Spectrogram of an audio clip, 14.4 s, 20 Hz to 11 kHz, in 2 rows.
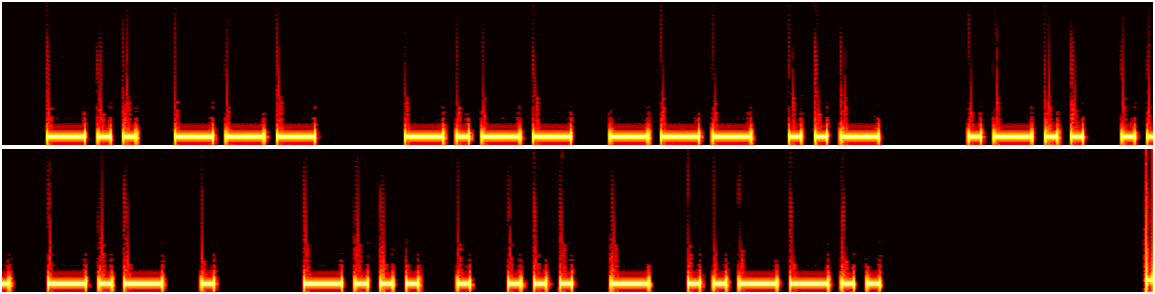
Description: Morse code, heard as a keyed tone, about 15 wpm, 700 Hz. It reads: DO YOU LIKE BEST?
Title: Sentences from Top 1000 Words - Review Part 2 - 15wpm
